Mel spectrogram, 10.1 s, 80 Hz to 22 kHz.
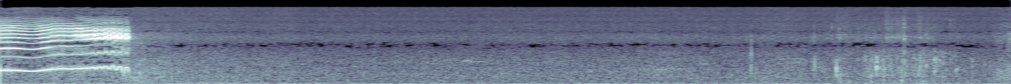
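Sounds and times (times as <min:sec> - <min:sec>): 
otter squealing whistle: 0:00.0 - 0:01.3.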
